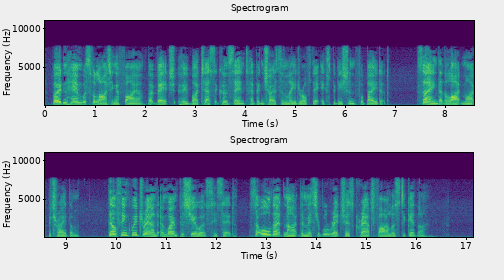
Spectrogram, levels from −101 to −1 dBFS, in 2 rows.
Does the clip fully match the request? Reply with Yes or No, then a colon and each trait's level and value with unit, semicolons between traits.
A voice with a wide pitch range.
No: average, 3.0 semitones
